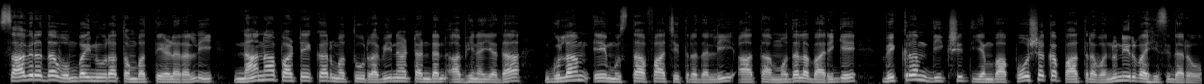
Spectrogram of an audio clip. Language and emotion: Kannada, neutral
